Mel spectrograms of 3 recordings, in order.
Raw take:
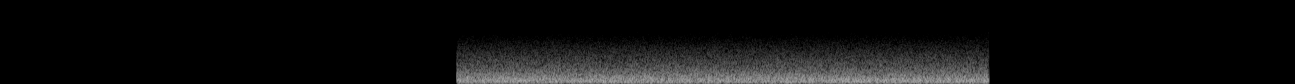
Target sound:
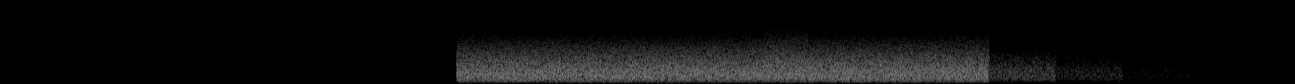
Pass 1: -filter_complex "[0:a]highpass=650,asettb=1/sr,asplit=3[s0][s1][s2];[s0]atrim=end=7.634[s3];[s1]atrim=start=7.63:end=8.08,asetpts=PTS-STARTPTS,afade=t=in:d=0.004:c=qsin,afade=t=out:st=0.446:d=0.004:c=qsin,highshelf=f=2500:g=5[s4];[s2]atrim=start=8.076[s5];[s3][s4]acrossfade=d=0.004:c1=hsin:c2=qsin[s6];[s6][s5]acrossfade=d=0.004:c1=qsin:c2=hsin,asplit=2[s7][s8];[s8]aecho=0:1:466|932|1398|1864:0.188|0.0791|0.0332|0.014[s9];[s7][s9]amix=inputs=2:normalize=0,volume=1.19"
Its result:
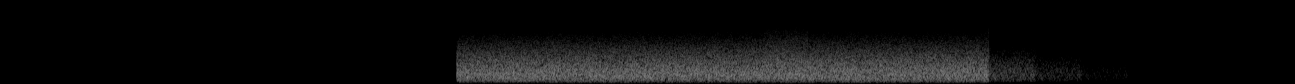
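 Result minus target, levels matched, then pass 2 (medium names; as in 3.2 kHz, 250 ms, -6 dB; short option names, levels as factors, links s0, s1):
echo 207 ms early
-filter_complex "[0:a]highpass=650,asettb=1/sr,asplit=3[s0][s1][s2];[s0]atrim=end=7.634[s3];[s1]atrim=start=7.63:end=8.08,asetpts=PTS-STARTPTS,afade=t=in:d=0.004:c=qsin,afade=t=out:st=0.446:d=0.004:c=qsin,highshelf=f=2500:g=5[s4];[s2]atrim=start=8.076[s5];[s3][s4]acrossfade=d=0.004:c1=hsin:c2=qsin[s6];[s6][s5]acrossfade=d=0.004:c1=qsin:c2=hsin,asplit=2[s7][s8];[s8]aecho=0:1:673|1346|2019|2692:0.188|0.0791|0.0332|0.014[s9];[s7][s9]amix=inputs=2:normalize=0,volume=1.19"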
